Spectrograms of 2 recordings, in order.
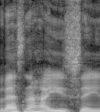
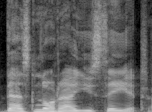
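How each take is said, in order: First: It is said in his natural accent. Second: It is said in an odd put-on accent.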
